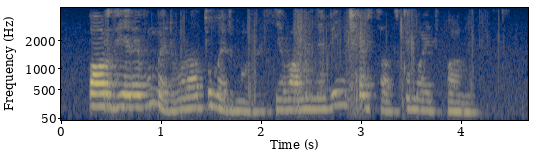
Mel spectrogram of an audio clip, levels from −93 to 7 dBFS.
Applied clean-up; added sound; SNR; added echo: none; Walk, footsteps; 20 dB; none.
